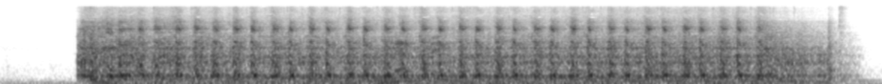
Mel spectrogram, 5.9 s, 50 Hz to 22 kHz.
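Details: Honda EU3000is generator that pull-starts but won't start on the electric starter, spark checker fitted: starter cranks evenly, about four compressions a second for five seconds, never fires; battery ruled out, no spark.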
